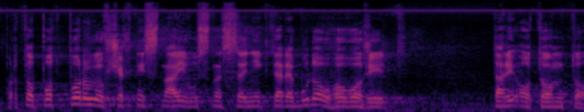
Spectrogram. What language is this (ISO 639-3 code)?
ces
